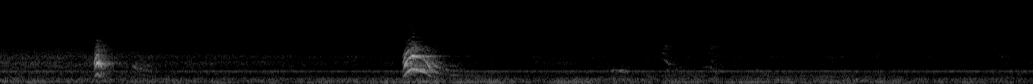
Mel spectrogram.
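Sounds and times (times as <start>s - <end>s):
dog barking: 0.9s - 1.2s, 4.0s - 4.6s.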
